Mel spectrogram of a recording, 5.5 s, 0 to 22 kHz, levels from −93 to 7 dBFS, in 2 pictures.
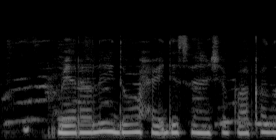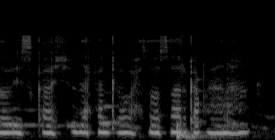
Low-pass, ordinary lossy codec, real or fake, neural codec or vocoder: none; none; real; none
